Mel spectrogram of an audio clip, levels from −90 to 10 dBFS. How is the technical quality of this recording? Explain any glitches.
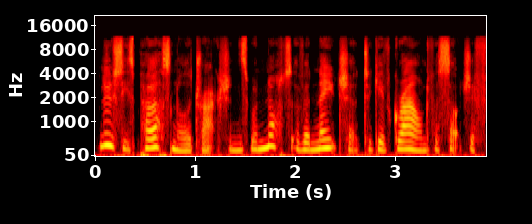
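No glitches or technical faults can be heard anywhere in the speech, so there is nothing to explain.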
